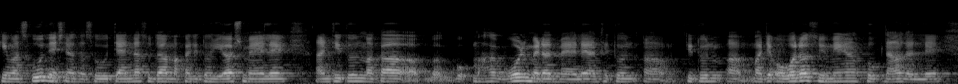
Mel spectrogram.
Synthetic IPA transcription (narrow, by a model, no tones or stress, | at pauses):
kĩw̃ʋaskuːlneɕnəlsasuːt̪janːasud̪ʱːam̤akʰat̪it̪uːnjəɕmeɭle | aɽ̃it̪it̪uːnm̤akʰa̰om̤akʰaɡolɖmeɽəlmeɭleanit̪it̪uːnt̪it̪uːnməd͡ʑʱeʔoʋəɾɔlsʋimenəkʰuːpnaʋd͡zalːe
